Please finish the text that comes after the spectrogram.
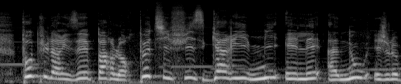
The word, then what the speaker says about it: Mihaileanu: Roger et Liliane, les grands-parents stars d'Internet, popularisés par leur petit-fils Gary Miele Anou. Et je le prononce bien à présent.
